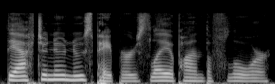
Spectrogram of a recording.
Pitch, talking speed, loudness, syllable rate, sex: 175 Hz, 150 wpm, -20 LUFS, 4.6 syllables/s, female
